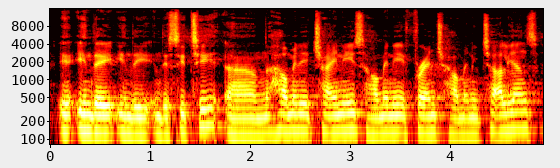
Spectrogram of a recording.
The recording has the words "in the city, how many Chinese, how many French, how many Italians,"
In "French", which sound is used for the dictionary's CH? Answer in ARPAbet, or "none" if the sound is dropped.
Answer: CH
